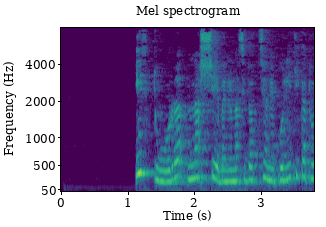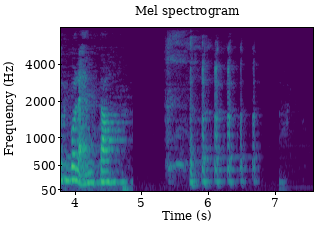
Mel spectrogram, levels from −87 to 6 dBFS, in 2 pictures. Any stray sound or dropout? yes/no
yes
